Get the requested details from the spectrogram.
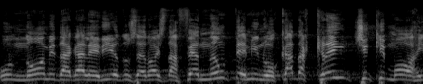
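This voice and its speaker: A man's raised, projected voice at a moderate pace. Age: 50s. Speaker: pastor. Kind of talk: sermon. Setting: church. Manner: animated.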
